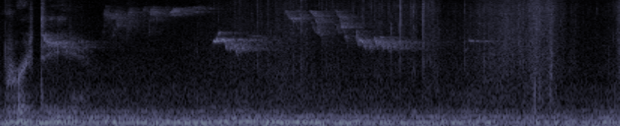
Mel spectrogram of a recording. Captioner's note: evening bird tweeting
